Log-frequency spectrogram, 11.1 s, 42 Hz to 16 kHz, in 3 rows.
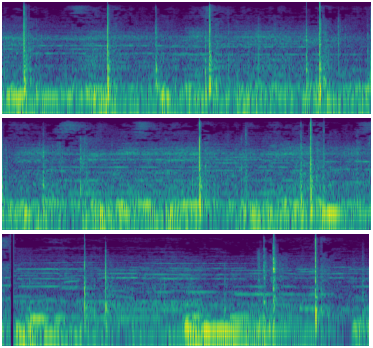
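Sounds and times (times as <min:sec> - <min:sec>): fireworks bangs: 0:00.0 - 0:07.5, 0:10.0 - 0:11.0
background music: 0:00.0 - 0:11.0.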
